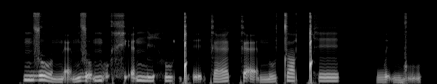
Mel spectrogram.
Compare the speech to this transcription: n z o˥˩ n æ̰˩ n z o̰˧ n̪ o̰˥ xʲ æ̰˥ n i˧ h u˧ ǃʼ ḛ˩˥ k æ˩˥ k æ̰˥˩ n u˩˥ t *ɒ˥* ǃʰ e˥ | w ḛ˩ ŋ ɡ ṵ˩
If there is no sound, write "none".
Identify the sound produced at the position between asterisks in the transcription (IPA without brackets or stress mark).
ɒ˥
